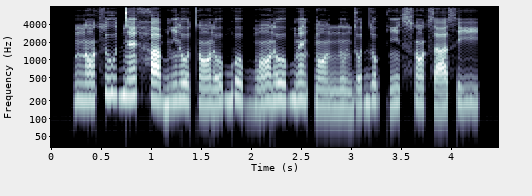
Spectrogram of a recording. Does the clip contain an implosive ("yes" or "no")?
no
